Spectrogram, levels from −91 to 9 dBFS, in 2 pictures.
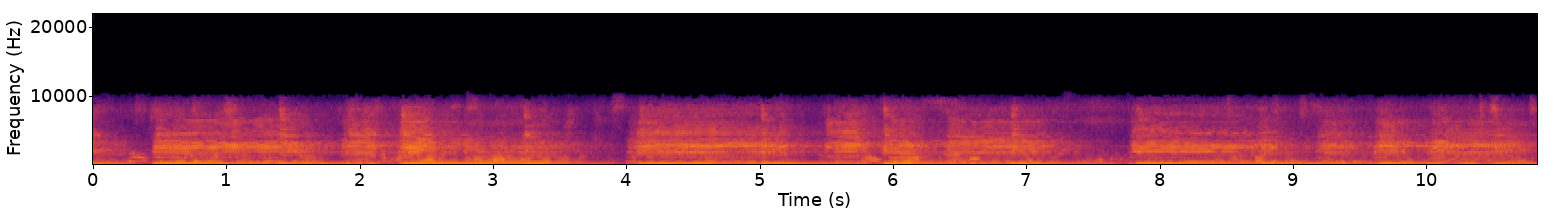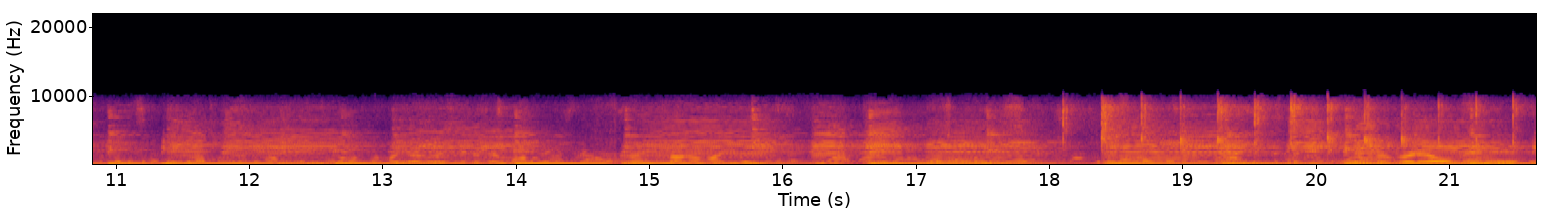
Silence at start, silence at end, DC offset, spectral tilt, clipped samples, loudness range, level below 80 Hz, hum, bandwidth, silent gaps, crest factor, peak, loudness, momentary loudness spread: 0 s; 0 s; under 0.1%; -4 dB/octave; under 0.1%; 2 LU; -36 dBFS; none; 10.5 kHz; none; 18 dB; -4 dBFS; -21 LUFS; 6 LU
